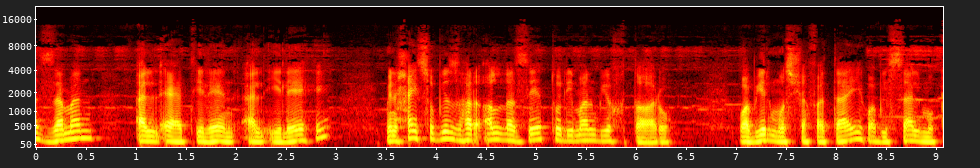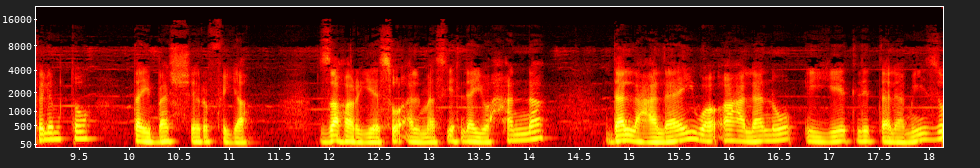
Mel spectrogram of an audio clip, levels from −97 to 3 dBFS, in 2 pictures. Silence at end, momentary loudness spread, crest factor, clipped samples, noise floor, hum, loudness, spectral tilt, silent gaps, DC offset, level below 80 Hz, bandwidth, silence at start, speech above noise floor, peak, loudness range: 0 s; 7 LU; 18 dB; under 0.1%; -51 dBFS; none; -20 LUFS; -7 dB/octave; none; under 0.1%; -52 dBFS; 9.8 kHz; 0 s; 32 dB; 0 dBFS; 2 LU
